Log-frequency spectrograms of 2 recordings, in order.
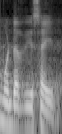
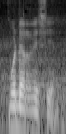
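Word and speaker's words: مدرسين: Boleh kita baca ayat mudarrisin, cuman korina indikasi setelah ya kalimat ini itu menunjukkan bahwasanya mudarrisin dibacanya mudarrisain, bukan mudarrisin.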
